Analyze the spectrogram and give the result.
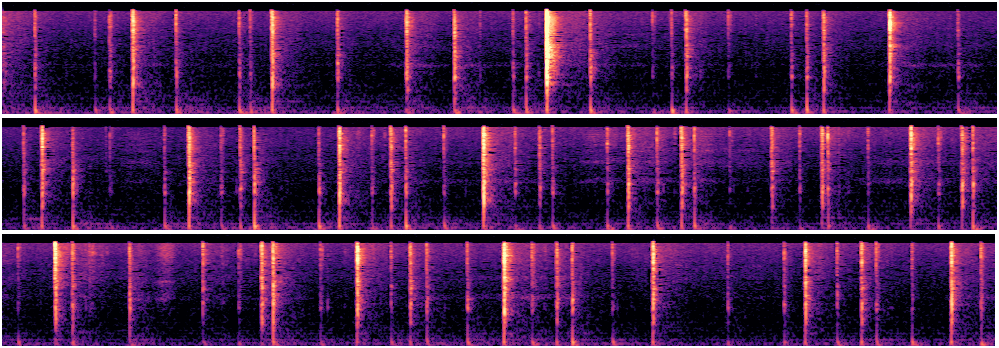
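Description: Fingertips tap the plastic housing of a hand-sized, dark green and black Makita power tool battery pack held in both hands. The taps come in a quick, steady rhythm as sharp, dry, bright clicks that die away almost instantly. A faint low hum runs underneath throughout.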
